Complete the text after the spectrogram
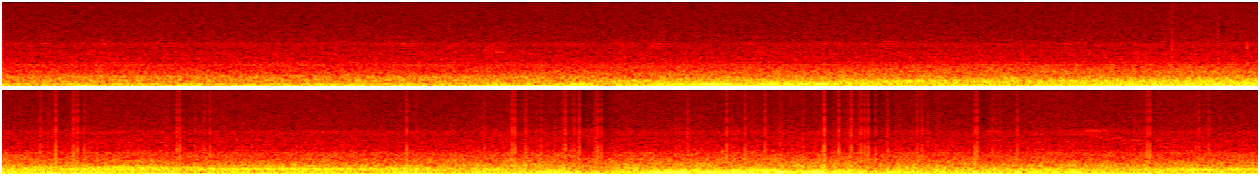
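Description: A car engine hums steadily from inside, rising as the car speeds up.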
